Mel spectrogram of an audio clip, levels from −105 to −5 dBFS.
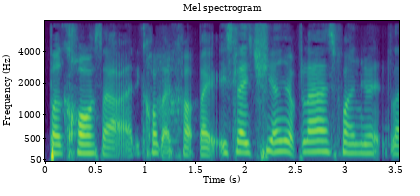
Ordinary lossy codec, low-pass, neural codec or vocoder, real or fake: MP3, 48 kbps; 7.2 kHz; codec, 16 kHz, 4 kbps, X-Codec, HuBERT features, trained on balanced general audio; fake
